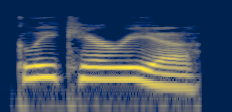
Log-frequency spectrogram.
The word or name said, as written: glykeria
